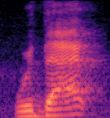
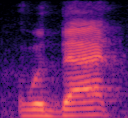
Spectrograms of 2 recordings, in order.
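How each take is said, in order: Both takes have the same delivery.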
